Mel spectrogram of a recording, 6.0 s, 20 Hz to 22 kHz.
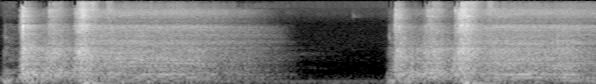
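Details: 1968 M151A1 military jeep, start-up indoors; it still needs a fuel pump and carburettor rebuild: engine catches, cuts out briefly, restarts and settles into a steady even idle with no knocks or misses; owner happy with the sound.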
